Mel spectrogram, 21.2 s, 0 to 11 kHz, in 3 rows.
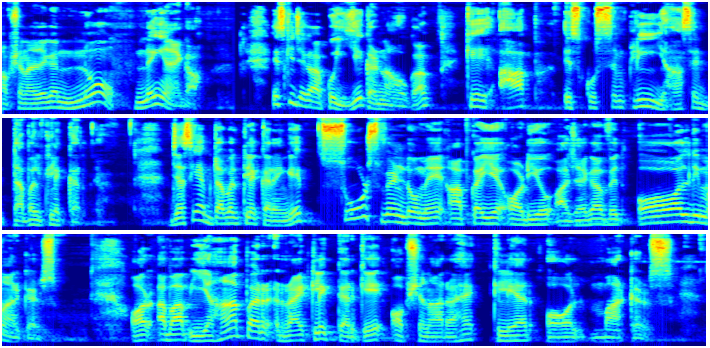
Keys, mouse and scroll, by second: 2.2 right click, 5.5 click.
